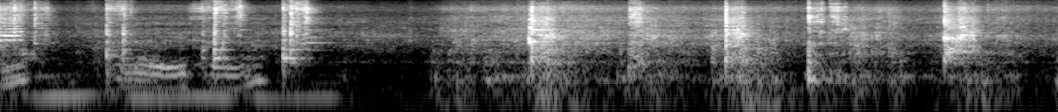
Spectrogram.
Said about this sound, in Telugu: బెండకాయలు ఇలా అన్నీ వేసేసి బెండకాయలు బంక అయ్యే వరకు వేయించాలి ఫ్రెండ్స్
